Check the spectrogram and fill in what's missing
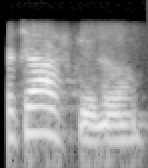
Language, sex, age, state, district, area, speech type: Hindi, female, 60+, Uttar Pradesh, Mau, rural, conversation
